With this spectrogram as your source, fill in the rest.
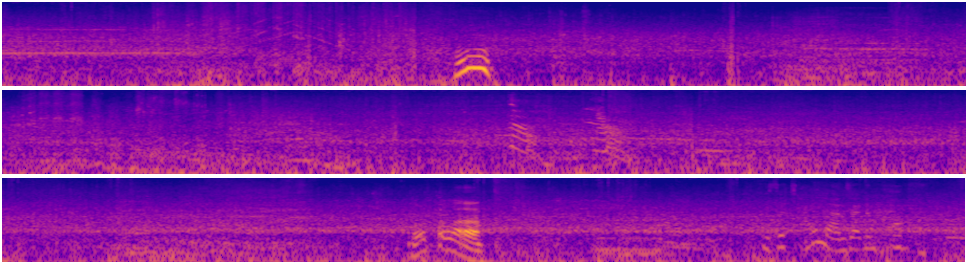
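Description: A bowstring twangs as arrows are loosed.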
